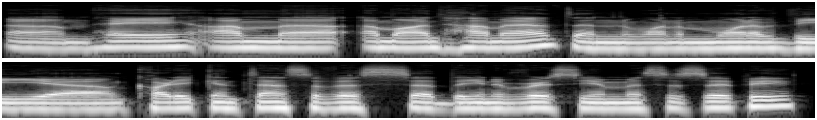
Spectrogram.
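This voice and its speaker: A man's voice: on the low side, little pitch movement, a little fast, clean tone, dry recording, studio quality. A man, a doctor, giving a casual interview answer.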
